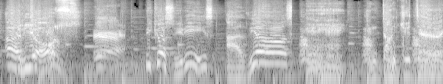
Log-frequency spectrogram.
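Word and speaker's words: adiós: The correct pronunciation is adios. Adios. So make sure that you pronounce it as adios. Don't say adios! Because it is adios!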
